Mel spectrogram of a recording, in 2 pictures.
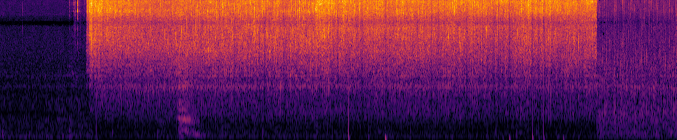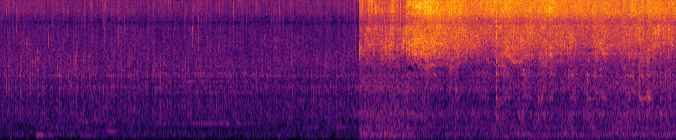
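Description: Chopped mushrooms frying in hot oil in a wok, with stirring: a loud sizzle starts suddenly about two seconds in as the mushrooms give up their water. It drops back at about twelve seconds and grows louder again near the end, where mustard seeds and dried red chillies sizzle in oil.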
